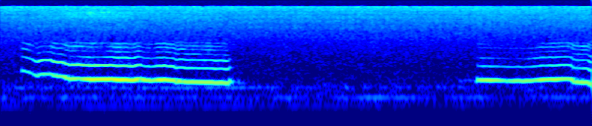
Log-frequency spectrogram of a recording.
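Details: Cat snoring indoors, two long even tonal drones, each about one and a half seconds, separated by a quiet pause.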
